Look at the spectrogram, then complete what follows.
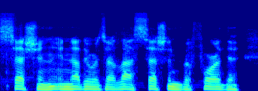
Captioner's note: speaking French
